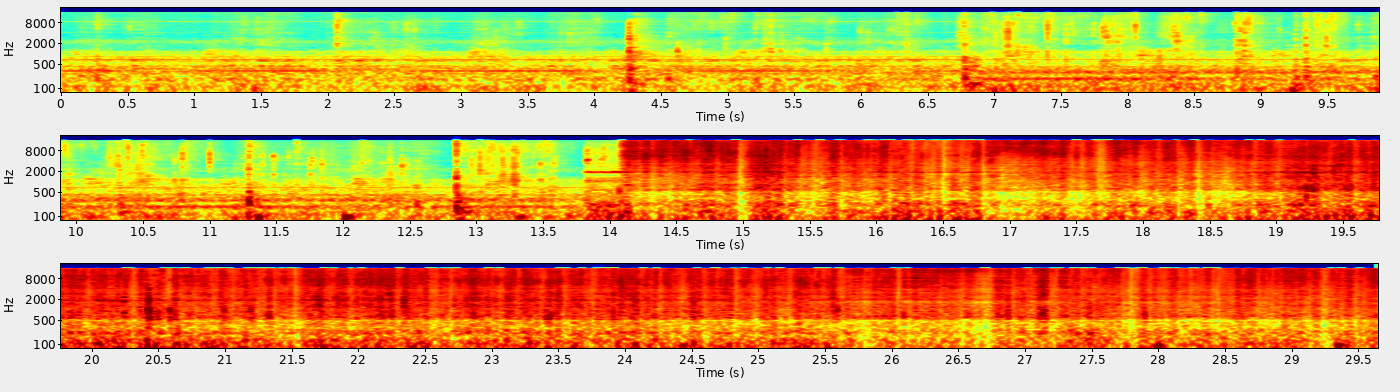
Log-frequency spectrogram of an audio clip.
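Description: Faint scraping and tapping of a spatula mixing grated potato batter in a glass bowl. About halfway in, spoonfuls of potato pancake batter go into hot oil in a frying pan and sizzle loudly, frying steadily.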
